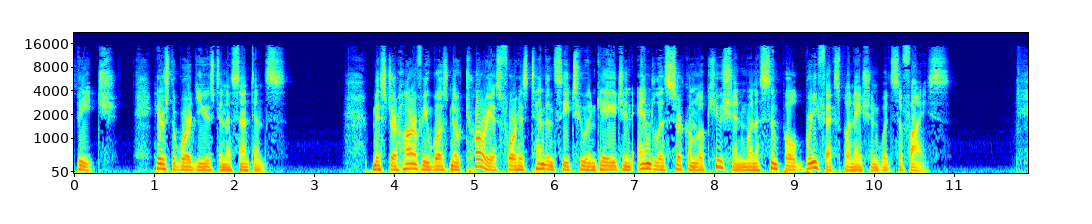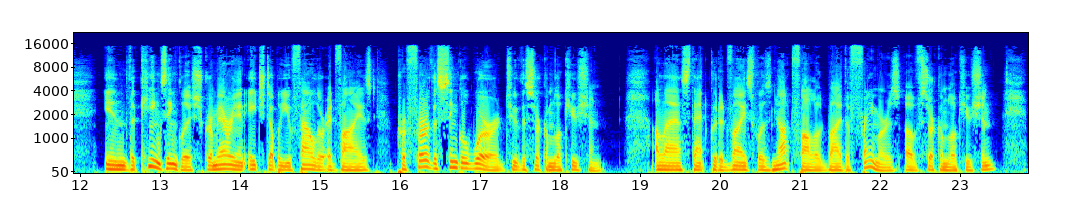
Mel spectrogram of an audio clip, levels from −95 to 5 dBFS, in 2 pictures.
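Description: Speech, and it's hard clipping all the way through. The level going in was pushed about 7 dB past what the stage could pass, so whenever the voice peaks, the waveform tops get sliced flat. Only a small share of samples, something like one or two percent, actually hit the ceiling, but those flattened peaks throw off high harmonics, so you get a gritty crackle riding on the louder syllables throughout the whole clip.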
